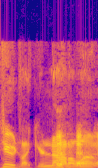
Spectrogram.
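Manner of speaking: usual speaking voice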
